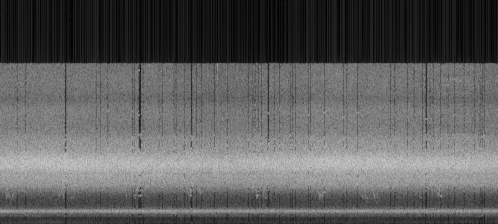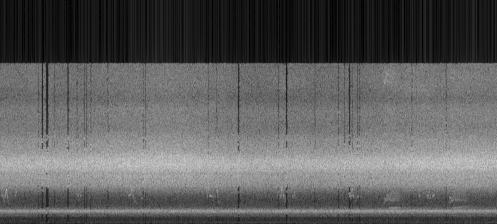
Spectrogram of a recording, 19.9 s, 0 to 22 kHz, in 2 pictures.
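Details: A dense chorus of Brood V 17-year Magicicada periodical cicadas outside a residence in Logan, Ohio, June 4, 2016, 3:10 p.m.: a steady droning hum of distant cicadas with a higher hissing shimmer above it.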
